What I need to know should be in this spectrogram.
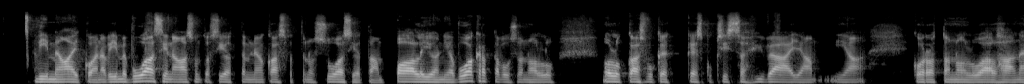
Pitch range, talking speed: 115-150 Hz, 130 wpm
